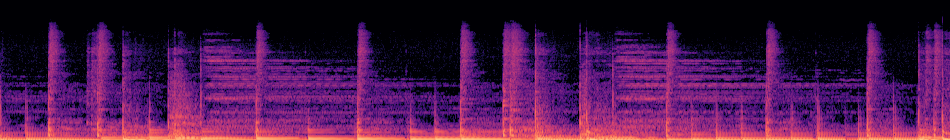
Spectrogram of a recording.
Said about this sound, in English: lesser drummers might have approached … first verses with a straight beat, but … treats them as musical theater, well-placed, well-spaced tom flurries, played on low-tuned calfskin heads and drenched with echo.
